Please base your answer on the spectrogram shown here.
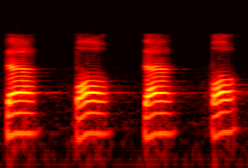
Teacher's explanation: نفس المخرج، لكن التاء مرققة والطاء مفخمة. تو طي تو طي، فباعتبار أنهما من المخرج نفسه أحيانا الفم يفخم التاء، أسهل أن ينطق طاء طاء فيقول ولا تطع تطع، ها ليس تطع وإنما تو تو طي تو طي.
